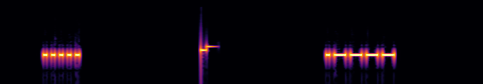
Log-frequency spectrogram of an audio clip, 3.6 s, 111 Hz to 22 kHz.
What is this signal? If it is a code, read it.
Morse code, heard as a keyed tone, about 40 wpm, 700 Hz. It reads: 5 1
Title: Single Letter-Number Alt 40wpm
